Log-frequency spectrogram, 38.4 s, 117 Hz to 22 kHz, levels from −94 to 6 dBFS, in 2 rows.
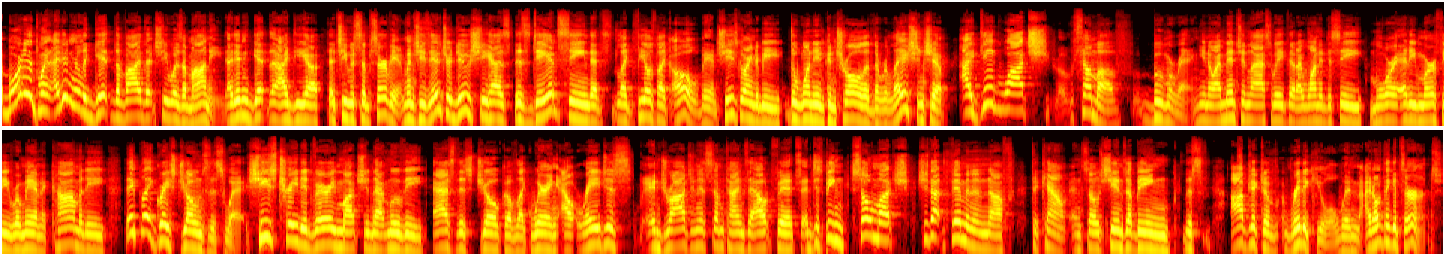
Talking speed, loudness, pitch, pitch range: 185 wpm, -18 LUFS, 155 Hz, 145-180 Hz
